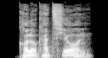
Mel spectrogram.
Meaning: collocation (grouping or juxtaposition of words that commonly occur together)
- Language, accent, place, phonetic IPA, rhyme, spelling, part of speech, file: German, Germany, Berlin, [kɔlokaˈt͡si̯oːn], -oːn, Kollokation, noun, De-Kollokation.ogg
